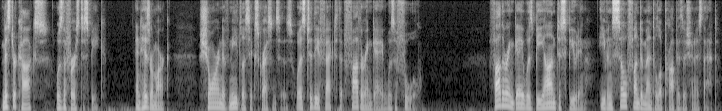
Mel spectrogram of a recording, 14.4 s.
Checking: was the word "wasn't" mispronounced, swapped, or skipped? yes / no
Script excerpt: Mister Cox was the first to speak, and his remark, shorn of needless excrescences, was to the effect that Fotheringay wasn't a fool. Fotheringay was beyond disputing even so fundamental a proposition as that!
yes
